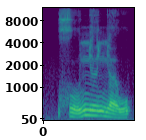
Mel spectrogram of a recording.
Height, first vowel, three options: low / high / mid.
high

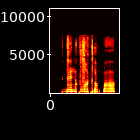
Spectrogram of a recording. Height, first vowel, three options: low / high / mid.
mid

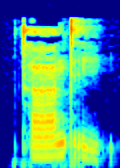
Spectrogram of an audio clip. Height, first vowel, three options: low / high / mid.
low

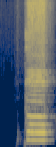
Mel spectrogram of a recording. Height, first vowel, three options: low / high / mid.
mid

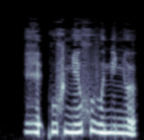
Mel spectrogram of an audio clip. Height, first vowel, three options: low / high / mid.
mid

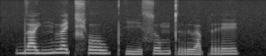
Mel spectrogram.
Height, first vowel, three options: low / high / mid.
low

